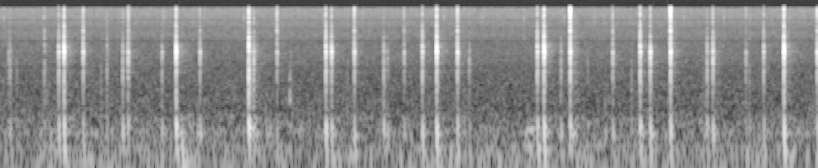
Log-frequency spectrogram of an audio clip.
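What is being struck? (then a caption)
Wooden table. Fingertips tap on a wooden table in a rapid, uneven series of short, clicky knocks. Each knock has a bright click over a low, woody thump and dies away almost at once, with faint hiss between taps.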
